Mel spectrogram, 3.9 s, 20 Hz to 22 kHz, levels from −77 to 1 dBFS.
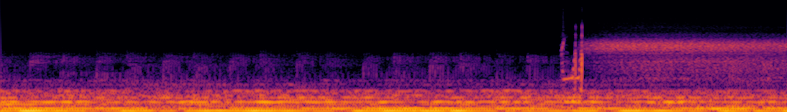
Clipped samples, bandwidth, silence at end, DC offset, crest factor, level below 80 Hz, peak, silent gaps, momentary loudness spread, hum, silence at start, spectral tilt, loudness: under 0.1%; 6.4 kHz; 0 s; under 0.1%; 12 dB; -20 dBFS; -6 dBFS; none; 3 LU; none; 0 s; -8 dB/octave; -18 LUFS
